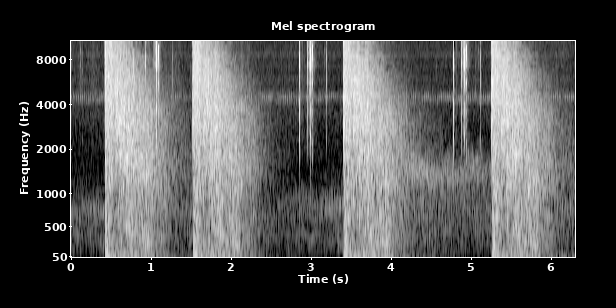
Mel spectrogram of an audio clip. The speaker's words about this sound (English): I'll return his fire.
